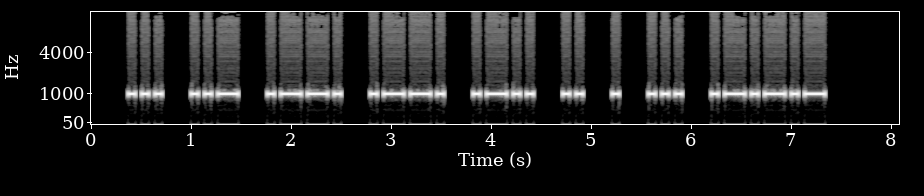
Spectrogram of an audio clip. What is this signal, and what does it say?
Morse code, heard as a keyed tone, about 18 wpm, spaced as for 15 wpm, 1000 Hz. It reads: SUPPLIES.
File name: qotdfiles / 15wpm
